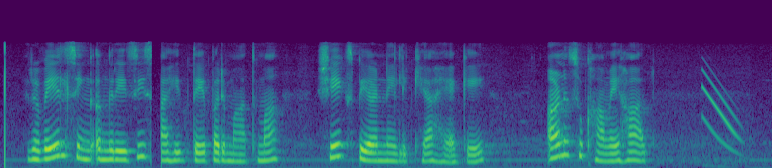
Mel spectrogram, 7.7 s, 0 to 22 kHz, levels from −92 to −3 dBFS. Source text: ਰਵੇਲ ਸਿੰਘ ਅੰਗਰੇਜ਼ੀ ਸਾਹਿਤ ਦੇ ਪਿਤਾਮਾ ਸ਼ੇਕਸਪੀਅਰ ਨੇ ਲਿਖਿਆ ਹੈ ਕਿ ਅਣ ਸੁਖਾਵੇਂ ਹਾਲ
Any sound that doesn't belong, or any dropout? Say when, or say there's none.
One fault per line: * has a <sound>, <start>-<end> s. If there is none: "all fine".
* has a dropout, 1.5-1.6 s
* has a chirp, 7.0-7.5 s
